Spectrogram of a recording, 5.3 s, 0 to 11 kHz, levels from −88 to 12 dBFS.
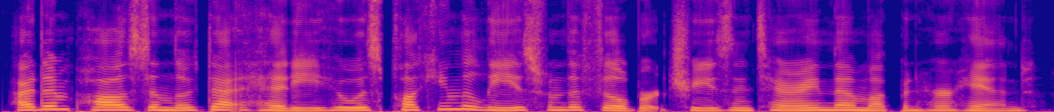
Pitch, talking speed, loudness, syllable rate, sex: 230 Hz, 250 wpm, -16 LUFS, 5.9 syllables/s, female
